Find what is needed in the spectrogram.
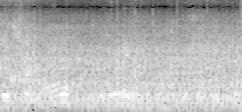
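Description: Quiet, low talk from people close by over a steady background hiss, with no other distinct sound.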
